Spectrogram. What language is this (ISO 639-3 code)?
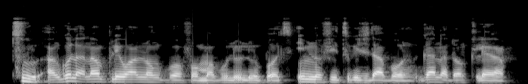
pcm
